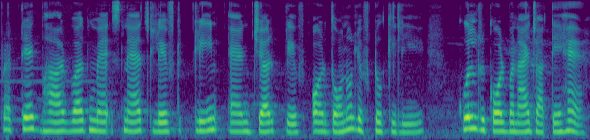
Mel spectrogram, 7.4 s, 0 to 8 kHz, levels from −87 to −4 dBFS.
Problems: none marked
